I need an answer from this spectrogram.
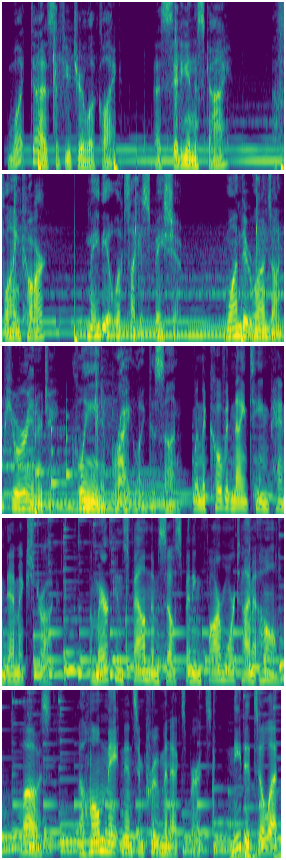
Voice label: Commercial Voiceover Reel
